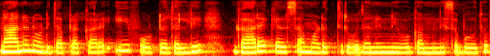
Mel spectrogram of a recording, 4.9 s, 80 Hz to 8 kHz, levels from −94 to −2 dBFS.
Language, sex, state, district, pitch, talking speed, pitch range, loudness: Kannada, female, Karnataka, Bellary, 225 Hz, 75 wpm, 215-245 Hz, -15 LUFS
